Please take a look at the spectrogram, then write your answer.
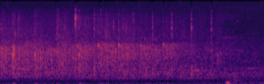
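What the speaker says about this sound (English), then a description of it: "a huge round of applause for Shri Vikas Sethi" Audience at a panel discussion during an investment event applauding, a dense sustained clatter of many hands clapping that fades gradually toward the end.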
